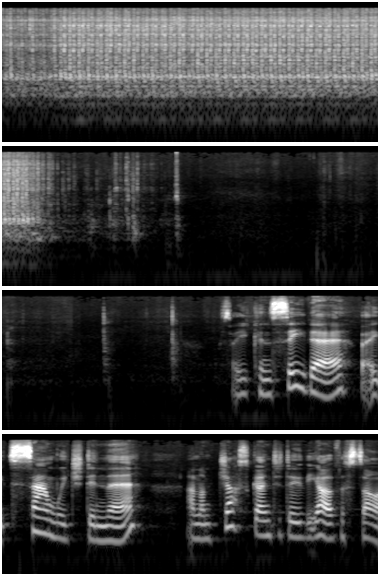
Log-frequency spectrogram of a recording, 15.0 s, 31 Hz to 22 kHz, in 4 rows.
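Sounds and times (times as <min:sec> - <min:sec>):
sewing machine stitching: 0:00.0 - 0:05.6
faint clicks of fabric handling: 0:05.3 - 0:10.2.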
